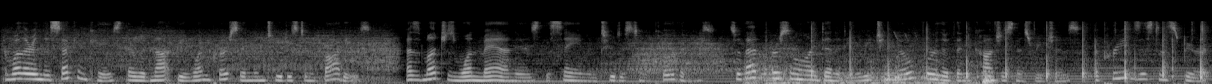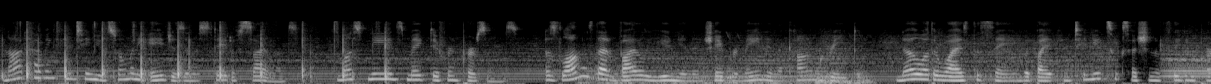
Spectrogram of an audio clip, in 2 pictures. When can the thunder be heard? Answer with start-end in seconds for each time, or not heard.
7.4-9.9, 17.9-20.9.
